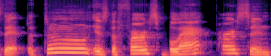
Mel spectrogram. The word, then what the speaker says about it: Bethune: thoughts it says that bethune is the first black person to have state commission statue in the u.s capitol statuary hall replacing a statue of a confederate general the h is pronounced silent i thought so cause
